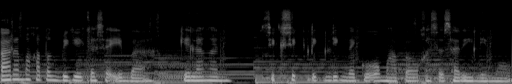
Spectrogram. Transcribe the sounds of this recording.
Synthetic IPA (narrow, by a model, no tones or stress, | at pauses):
paːɾɐmɐkɐpɐɡ̚bɪɡajkɐsɐ̰ʔɪ̰bakɐjlaːŋɐn | sɪksɪklɪɡlɪɡ̚nɐɡo̰ʔʊmaːpɐwkɐsɐsɐɾiːlɪmo̞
